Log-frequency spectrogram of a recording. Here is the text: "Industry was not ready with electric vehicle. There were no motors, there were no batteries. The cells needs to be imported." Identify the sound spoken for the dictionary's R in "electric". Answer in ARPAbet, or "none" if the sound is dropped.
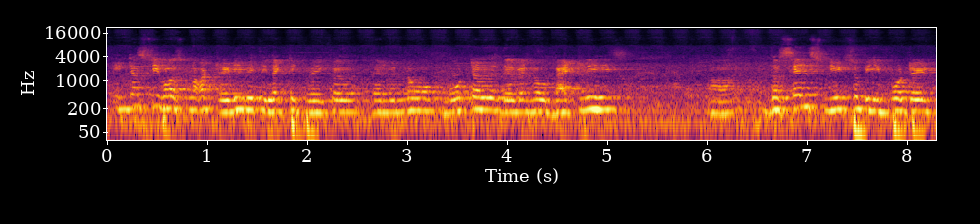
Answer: R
